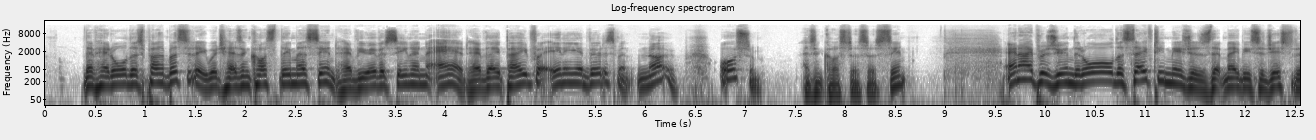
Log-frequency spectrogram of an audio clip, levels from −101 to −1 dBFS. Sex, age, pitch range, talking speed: male, 50-69, 110-160 Hz, 200 wpm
